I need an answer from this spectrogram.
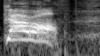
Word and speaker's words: Garroth: it's pronounced gar off go okay Larry try again gear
